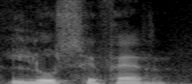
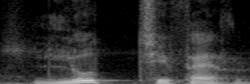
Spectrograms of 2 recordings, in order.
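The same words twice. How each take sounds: First: The c is pronounced like s. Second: The c is pronounced like ch. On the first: This is the English pronunciation. "ato naman yun in English" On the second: This is the Latin pronunciation. "sa Latin, good, ang pag-pronounce ni mo og si, chi"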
